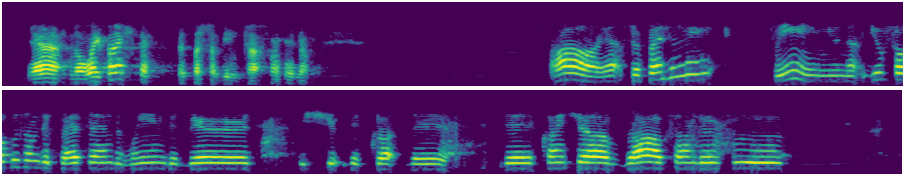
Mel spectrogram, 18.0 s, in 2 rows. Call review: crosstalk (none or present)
none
